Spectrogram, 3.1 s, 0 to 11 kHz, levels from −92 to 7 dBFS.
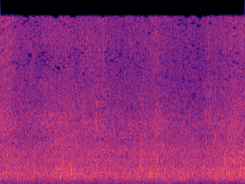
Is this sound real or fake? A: real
